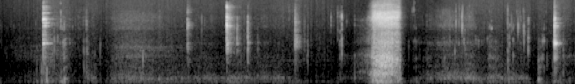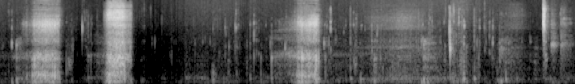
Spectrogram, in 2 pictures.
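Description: Tasting Ethiopian coffee from a spoon: four loud, sharp slurps stand out among soft clicks and small mouth noises, with quiet gaps between them.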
